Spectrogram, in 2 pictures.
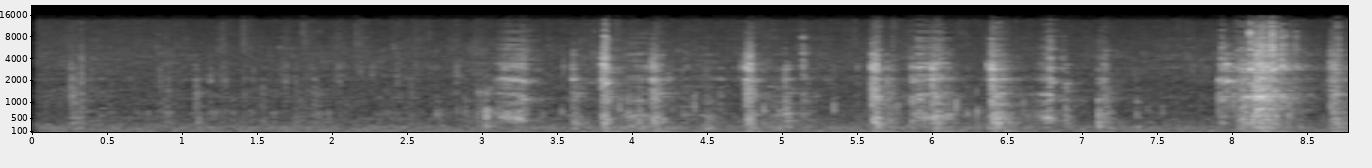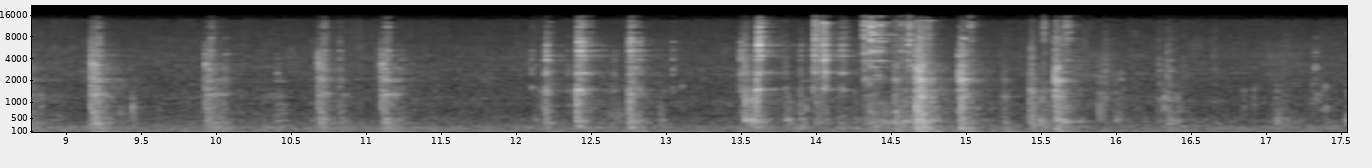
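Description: Black Labrador puppy licking dirty plates in the lower rack of an open dishwasher: an irregular run of quick, wet licks and smacks, loudest about eight seconds in and again around fourteen.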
